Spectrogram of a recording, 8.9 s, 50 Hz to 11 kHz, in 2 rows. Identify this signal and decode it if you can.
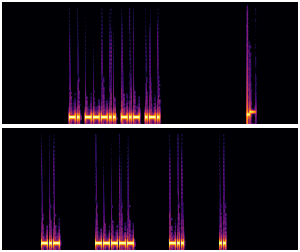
Morse code, heard as a keyed tone, about 40 wpm, spaced as for 20 wpm, 700 Hz. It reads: N8KR K0DI
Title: USA Call Signs - 4 Characters - 6x Character Spacing - 40wpm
